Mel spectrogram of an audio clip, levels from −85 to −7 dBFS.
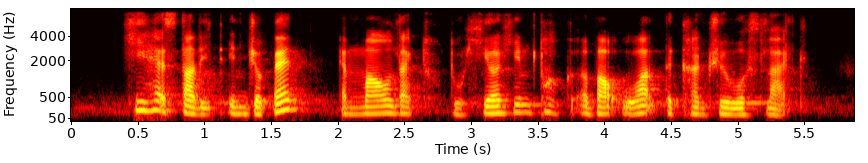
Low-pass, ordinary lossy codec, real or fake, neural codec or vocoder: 7.2 kHz; Opus, 32 kbps; fake; codec, 16 kHz, 6 kbps, DAC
